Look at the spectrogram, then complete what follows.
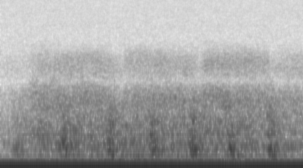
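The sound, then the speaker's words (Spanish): A steam train chugs along the rails, its steady rhythmic chuffs rising loudly over a constant hiss and low rumble, with no voices. “Viajar en tren era también ya privilegio de los mexicanos, de los privilegiados, claro.”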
